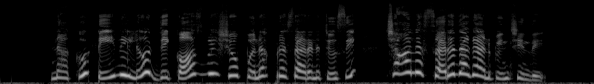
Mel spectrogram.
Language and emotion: Telugu, happy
